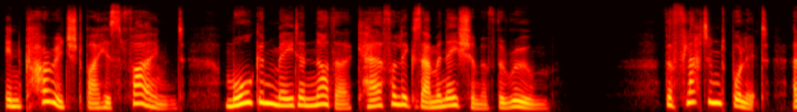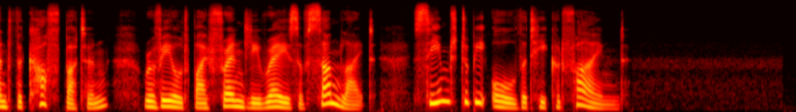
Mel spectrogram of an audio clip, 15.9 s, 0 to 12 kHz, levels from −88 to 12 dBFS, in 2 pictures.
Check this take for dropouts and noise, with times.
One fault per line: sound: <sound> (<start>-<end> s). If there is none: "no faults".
no faults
